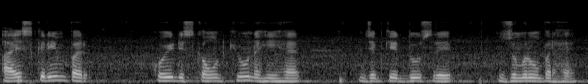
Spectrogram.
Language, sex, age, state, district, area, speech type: Urdu, male, 18-30, Bihar, Purnia, rural, read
